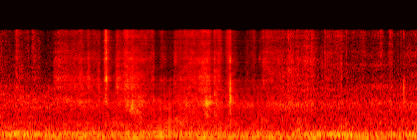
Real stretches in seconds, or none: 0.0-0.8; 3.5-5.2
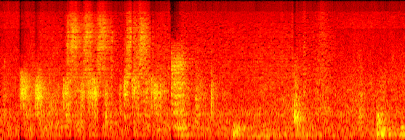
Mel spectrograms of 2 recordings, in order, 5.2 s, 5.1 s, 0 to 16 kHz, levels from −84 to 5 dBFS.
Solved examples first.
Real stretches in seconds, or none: 1.4-2.8; 3.7-5.1

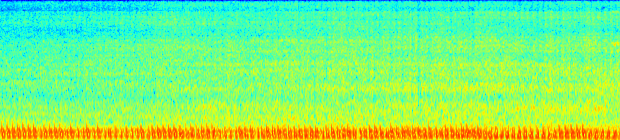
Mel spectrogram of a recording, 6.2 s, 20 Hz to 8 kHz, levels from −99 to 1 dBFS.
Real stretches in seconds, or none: 0.0-1.8; 5.5-6.2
